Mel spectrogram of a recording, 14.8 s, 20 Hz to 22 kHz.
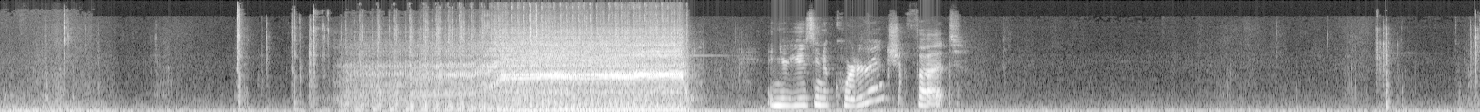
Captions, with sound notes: (sewing machine humming) And you're using a 1/4 inch foot.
